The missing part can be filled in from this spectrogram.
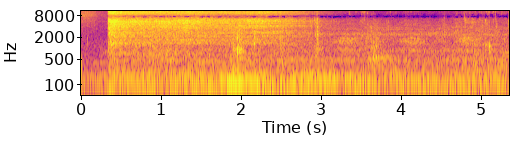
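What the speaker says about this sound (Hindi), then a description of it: "अब डालेंगे मलाईदार दूध" Creamy milk pouring into roasted dalia in a pan, a steady loud hissing splash that starts abruptly and carries on evenly, close up, no talk.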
